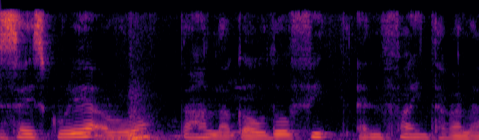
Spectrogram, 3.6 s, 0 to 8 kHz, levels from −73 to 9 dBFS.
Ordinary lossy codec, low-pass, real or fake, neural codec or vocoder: none; 7.2 kHz; real; none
